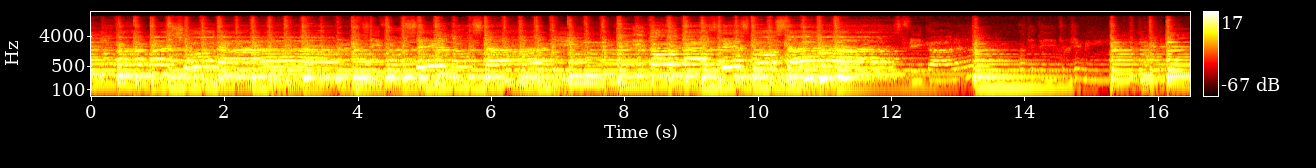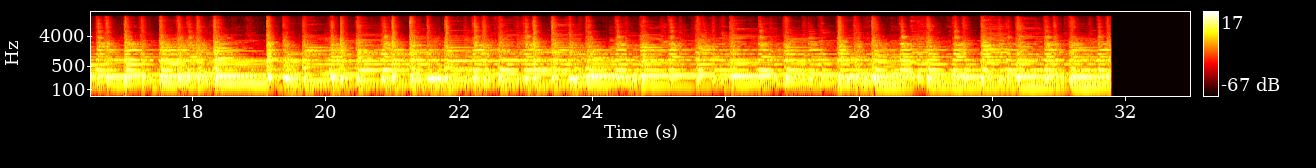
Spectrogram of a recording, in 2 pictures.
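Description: Acoustic guitars playing together: strummed chords under a wavering melody line. About twelve seconds in the playing fades to a single chord ringing down, then starts again abruptly about fifteen seconds in with steady, even strumming.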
